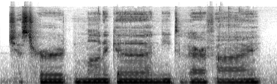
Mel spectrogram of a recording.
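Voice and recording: Over clear background noise, a man does a nasal put-on character voice at a medium pitch, flat and monotone, at a fairly slow pace.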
